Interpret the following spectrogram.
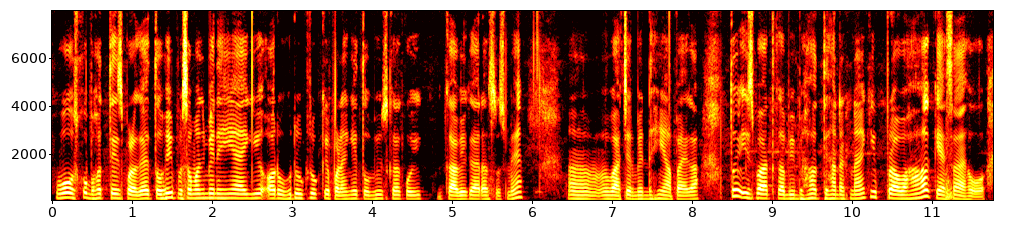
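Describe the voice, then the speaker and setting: A middle-aged woman with an Indian accent, an education lecturer, explaining slowly with many pauses and fillers. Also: low-pitched, warm tone, no echo. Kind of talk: recorded lecture.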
